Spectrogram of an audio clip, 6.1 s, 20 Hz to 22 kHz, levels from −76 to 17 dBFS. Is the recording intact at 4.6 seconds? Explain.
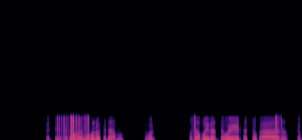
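Yes, the speech at 4.6 seconds is intact, carried cleanly through the G.711 telephone coding with nothing breaking into it at that point.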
